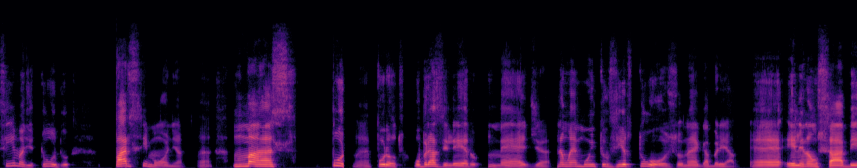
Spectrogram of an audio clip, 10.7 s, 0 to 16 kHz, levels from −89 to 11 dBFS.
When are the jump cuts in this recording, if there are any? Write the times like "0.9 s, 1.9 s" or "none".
2.4 s, 4.3 s, 5.0 s, 6.1 s, 7.0 s, 9.3 s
